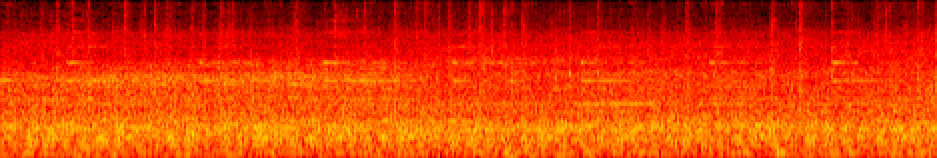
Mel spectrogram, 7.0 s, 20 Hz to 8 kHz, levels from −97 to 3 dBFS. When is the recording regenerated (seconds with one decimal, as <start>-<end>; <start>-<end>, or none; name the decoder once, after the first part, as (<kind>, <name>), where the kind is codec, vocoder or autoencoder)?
0.0-1.8 (vocoder, Vocos); 5.7-6.4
